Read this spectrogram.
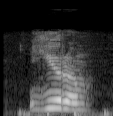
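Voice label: "йирым", Komi, female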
